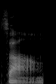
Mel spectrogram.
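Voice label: "zang" Mandarin Chinese pinyin voice, third tone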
